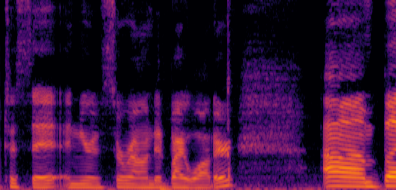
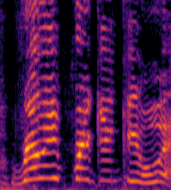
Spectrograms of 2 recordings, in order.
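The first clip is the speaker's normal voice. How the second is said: much higher, squeaky repeat of Really freaking cute; squealing gush; 4 dB louder than usual. Real, not acted. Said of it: "It's really freaking cute".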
